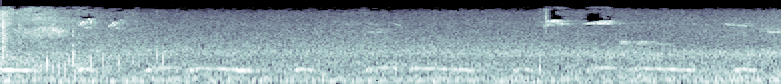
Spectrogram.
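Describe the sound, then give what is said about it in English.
A bird calls in winter snow, in a steady series of short, soft tonal notes, repeating through the whole stretch over a constant wash of outdoor background noise, no voices present. “There you go, I haven't heard that call for a long time.”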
